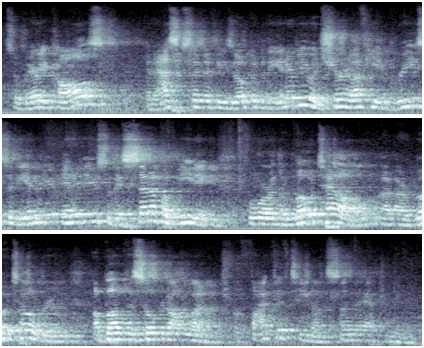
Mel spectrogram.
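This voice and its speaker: Man, pastor, sermon storytelling, dramatic pauses, distant mic, faint room hiss. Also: fairly high pitch, expressive. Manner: dramatic narrator, builds tension with pauses and swells. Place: church sanctuary. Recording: very echoey church recorded from a distance.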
